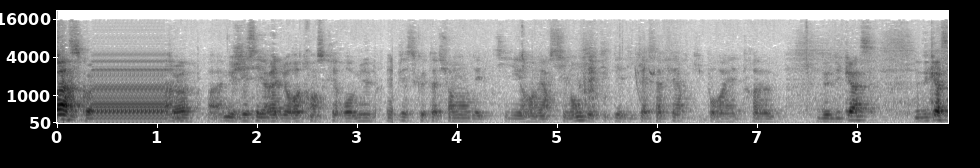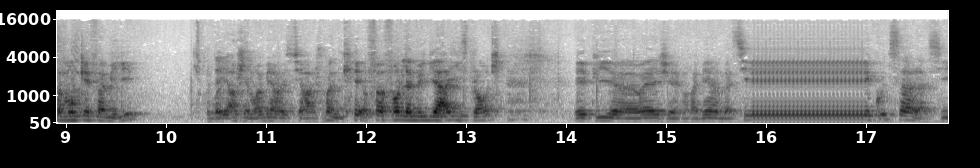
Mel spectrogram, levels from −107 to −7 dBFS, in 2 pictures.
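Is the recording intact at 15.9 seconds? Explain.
No. From 15.88 to 17.0 s the same 40 ms fragment repeats 28 times, a rapid 25 Hz stutter. This is a system hang loop: the computer or driver froze while the sound hardware kept replaying one ring buffer.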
